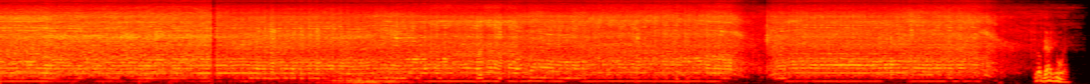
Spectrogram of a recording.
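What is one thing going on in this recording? An angle grinder whines steadily as it sands a metal surface.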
